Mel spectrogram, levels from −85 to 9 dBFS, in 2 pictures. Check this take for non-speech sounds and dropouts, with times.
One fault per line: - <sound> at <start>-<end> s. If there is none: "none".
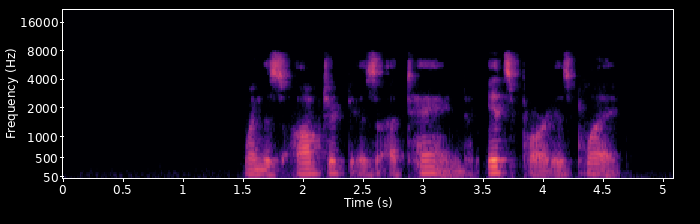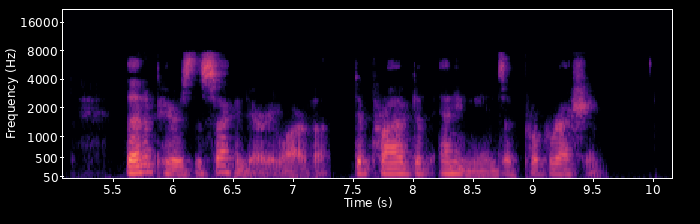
none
